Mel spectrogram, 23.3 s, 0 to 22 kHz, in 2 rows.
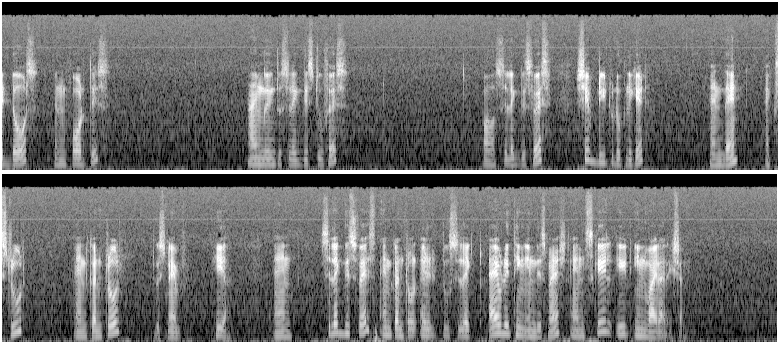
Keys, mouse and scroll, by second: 1.2 middle click, 3.9-4.9 middle drag, 4.9-6.2 right drag, 6.2 middle click, 7.9 middle click, 9.2 shift+d, 11.5 e, 14.4 click, 15.2-17.0 middle drag, 17.5 ctrl+l, 20.5 s.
